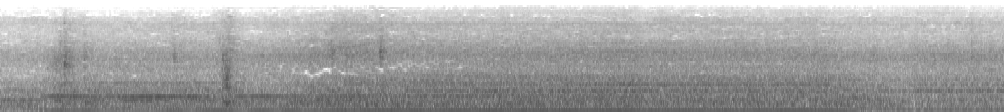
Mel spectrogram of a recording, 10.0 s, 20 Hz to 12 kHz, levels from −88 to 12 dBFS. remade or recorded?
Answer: recorded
